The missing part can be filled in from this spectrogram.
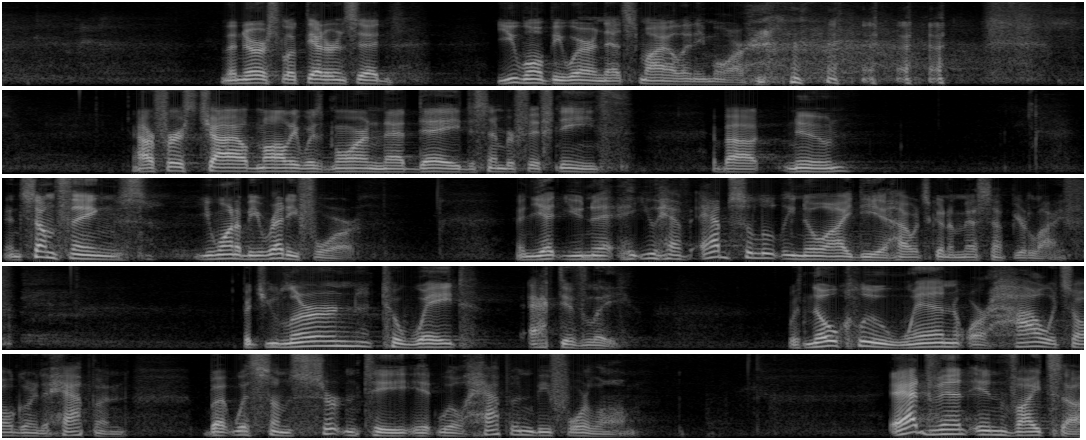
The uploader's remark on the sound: Message delivered during the Traditional Worship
